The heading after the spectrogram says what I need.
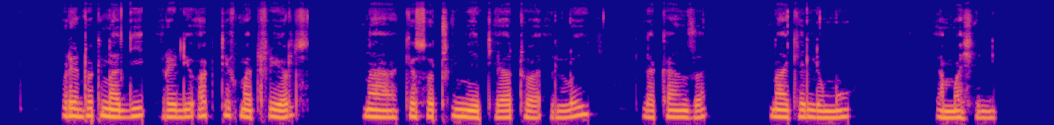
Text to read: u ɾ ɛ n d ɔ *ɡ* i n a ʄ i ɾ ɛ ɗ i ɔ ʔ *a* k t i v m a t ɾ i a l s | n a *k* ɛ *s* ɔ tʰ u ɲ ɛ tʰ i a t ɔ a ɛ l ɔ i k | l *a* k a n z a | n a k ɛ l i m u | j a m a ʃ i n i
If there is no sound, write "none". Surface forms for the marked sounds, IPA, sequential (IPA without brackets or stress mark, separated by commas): k, a, k, s, a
